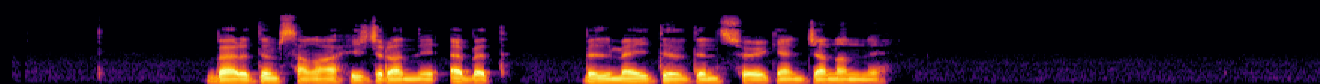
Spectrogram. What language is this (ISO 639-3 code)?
uig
